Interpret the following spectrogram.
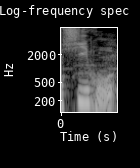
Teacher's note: So the tones are First and second.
